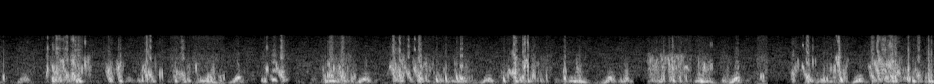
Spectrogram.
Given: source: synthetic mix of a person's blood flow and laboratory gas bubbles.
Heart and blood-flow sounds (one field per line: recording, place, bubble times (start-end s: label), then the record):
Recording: Doppler ultrasound of blood flow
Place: precordium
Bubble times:
0.00-0.08 s: bubbles
0.45-0.94 s: bubbles
1.03-1.26 s: bubbles
1.36-1.66 s: bubbles
1.70-2.26 s: bubbles
2.60-2.90 s: bubbles
3.20-3.57 s: bubbles
3.87-4.74 s: bubbles
5.00-5.51 s: bubbles
5.59-5.70 s: bubbles
5.75-5.85 s: bubbles
6.18-6.34 s: bubbles
6.46-6.92 s: bubbles
6.95-7.14 s: bubbles
7.22-7.31 s: bubbles
7.57-7.67 s: bubbles
7.91-8.49 s: bubbles
8.68-9.35 s: bubbles
From the record:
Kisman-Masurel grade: 343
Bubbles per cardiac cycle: rolling drumbeat, 9 or more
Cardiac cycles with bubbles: 100%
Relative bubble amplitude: loud (0.450 to 0.775)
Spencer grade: 3 (all of the cardiac periods contain showers or single bubble signals, but not dominating or overriding the cardiac motion signals)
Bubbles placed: only in the low amplitude regions of the cardiac cycle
